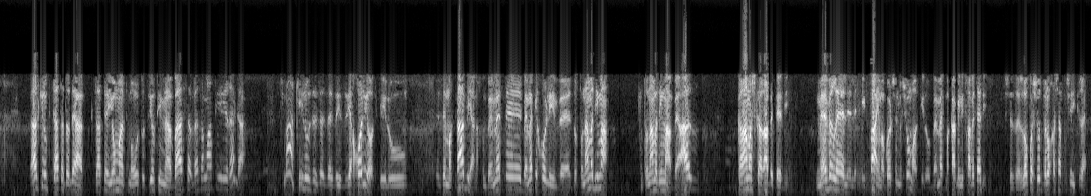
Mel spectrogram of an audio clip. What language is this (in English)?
Hebrew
